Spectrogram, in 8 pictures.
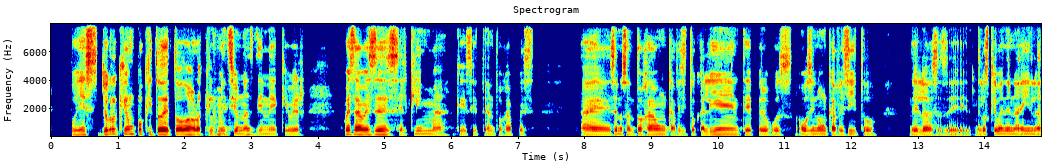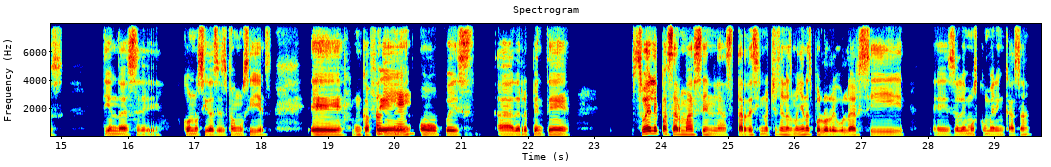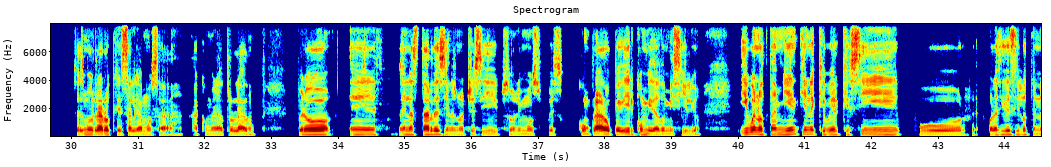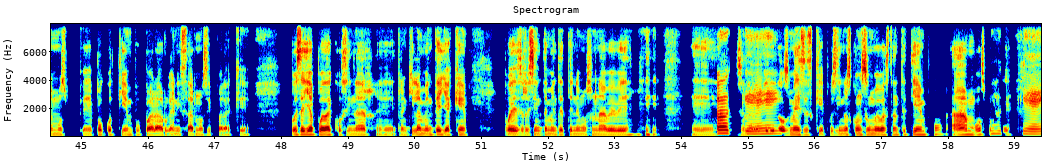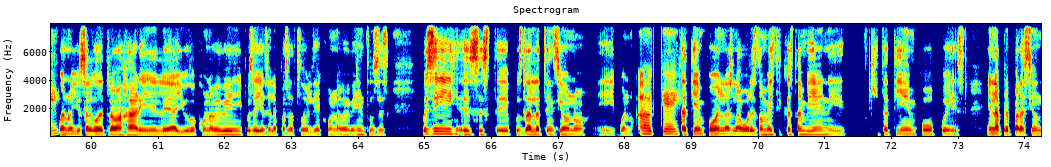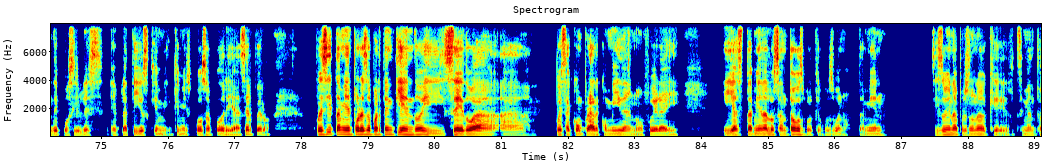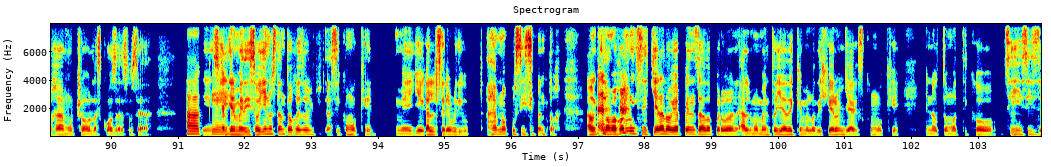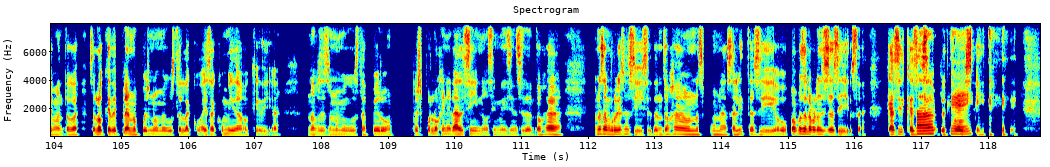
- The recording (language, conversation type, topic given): Spanish, advice, ¿Cómo puedo controlar los antojos y comer menos por emociones?
- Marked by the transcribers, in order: chuckle; laughing while speaking: "sí, se me antoja"; chuckle; chuckle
